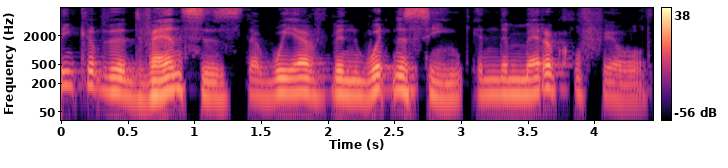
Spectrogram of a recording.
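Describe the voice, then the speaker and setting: Here a man with an American accent talks at a moderate pace and medium pitch. He has an ordinary speaking voice with ordinary pitch variation. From US Northeast, New York. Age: 60s. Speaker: rabbi. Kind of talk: commentary talk / testimony.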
